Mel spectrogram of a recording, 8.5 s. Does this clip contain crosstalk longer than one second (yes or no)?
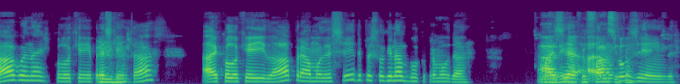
yes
